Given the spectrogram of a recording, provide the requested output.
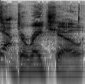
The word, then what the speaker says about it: derecho: It's derecho, and Derecho. in Spanish it means straight ahead or straight forward.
